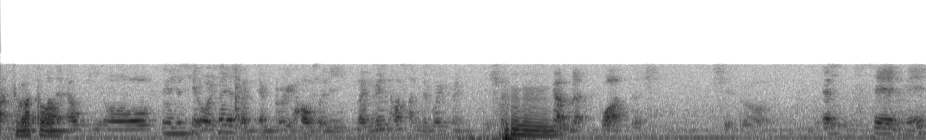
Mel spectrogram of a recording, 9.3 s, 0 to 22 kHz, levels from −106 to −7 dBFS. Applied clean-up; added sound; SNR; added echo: none; none; none; none.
